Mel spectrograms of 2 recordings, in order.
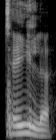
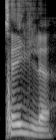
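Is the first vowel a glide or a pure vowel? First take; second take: glide; glide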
